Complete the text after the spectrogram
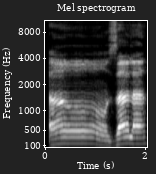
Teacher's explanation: یہاں پہ اخفا ہوگا، اخفا مع الغنہ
